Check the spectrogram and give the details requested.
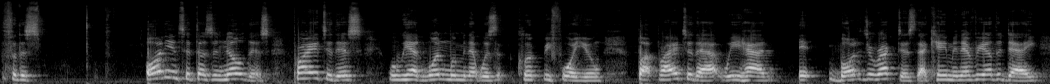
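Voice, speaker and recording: A woman hosting a casual interview, her voice hoarse and going, rambling and repeating herself with joking asides. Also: mid-range voice, normal speed, dark tone. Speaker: host.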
